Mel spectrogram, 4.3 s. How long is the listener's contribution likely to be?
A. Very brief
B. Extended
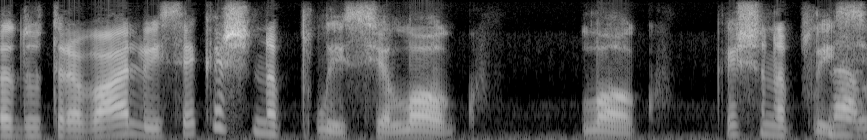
B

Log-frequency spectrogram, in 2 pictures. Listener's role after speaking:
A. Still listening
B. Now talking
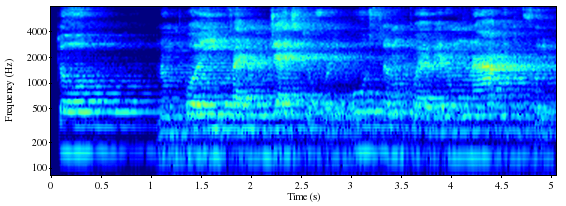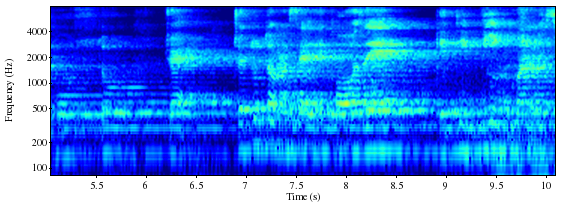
A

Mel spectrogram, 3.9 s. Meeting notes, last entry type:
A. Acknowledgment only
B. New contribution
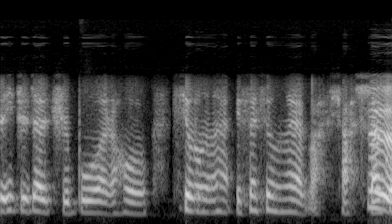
B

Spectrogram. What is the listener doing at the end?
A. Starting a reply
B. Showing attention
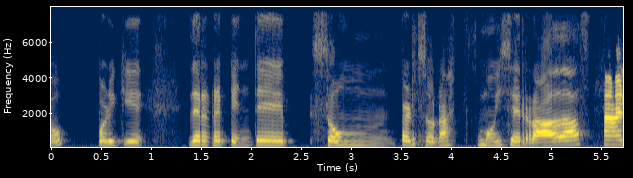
A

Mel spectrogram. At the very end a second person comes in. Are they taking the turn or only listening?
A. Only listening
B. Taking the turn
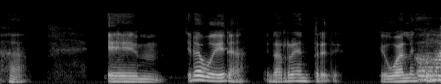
A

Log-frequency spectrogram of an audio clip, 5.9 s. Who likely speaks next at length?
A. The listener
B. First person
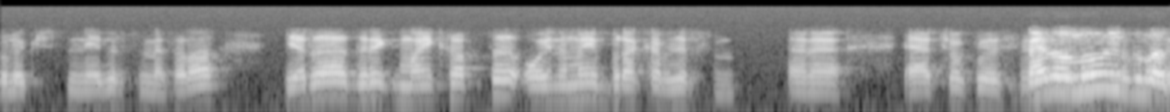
A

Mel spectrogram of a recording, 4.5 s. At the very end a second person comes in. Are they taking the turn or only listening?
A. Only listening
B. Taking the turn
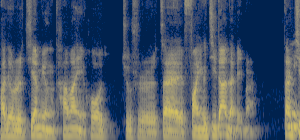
B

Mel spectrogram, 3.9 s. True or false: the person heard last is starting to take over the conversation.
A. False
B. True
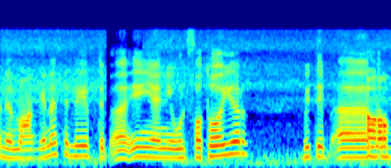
A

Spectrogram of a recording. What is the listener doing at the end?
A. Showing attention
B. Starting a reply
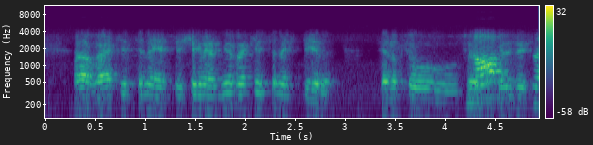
A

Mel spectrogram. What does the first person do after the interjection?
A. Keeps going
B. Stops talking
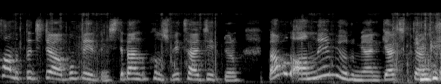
B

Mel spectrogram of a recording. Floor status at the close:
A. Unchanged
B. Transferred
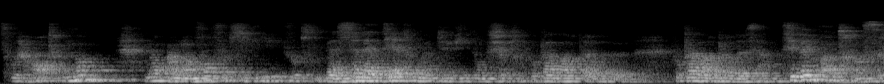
B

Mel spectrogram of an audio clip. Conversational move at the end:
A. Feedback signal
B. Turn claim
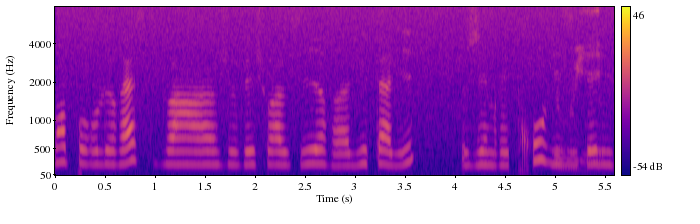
A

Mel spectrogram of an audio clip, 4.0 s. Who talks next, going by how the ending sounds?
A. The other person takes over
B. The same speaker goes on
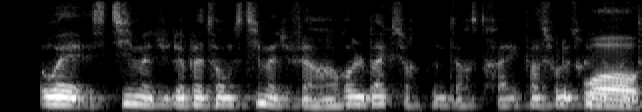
A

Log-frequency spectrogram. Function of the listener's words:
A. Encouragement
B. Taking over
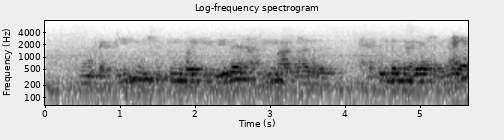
B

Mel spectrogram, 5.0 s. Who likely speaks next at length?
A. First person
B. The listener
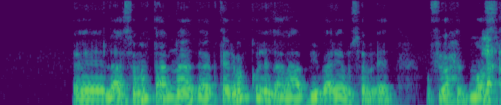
A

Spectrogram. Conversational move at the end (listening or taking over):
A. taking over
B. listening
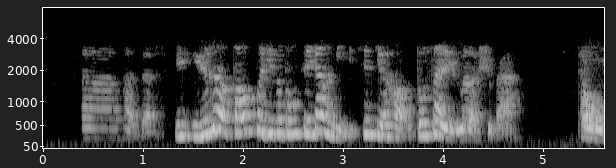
A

